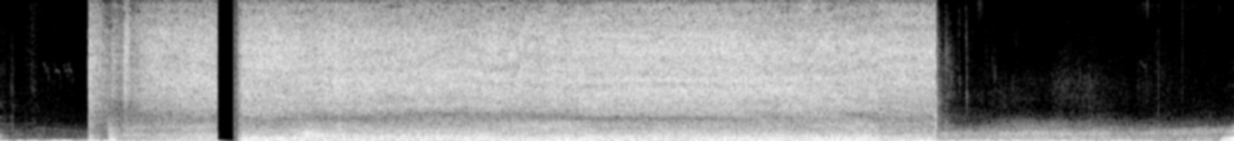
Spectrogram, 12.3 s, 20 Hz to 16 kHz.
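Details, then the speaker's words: Newly wall-mounted Kranzle 7/122 TS pressure washer with hose reel and Mosmatic gun and lance: loud steady water-spray hiss over a low, even motor hum; runs really quiet, only leak is an untightened fitting. "quiet, really quiet. So I'm pleased to say the only leak on it is one I didn't tighten"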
